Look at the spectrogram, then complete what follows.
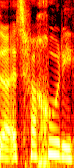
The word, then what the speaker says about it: Fakhoury: How do you pronounce it? I always butcher my guest's name. No, you're fine. It's Fakhoury.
